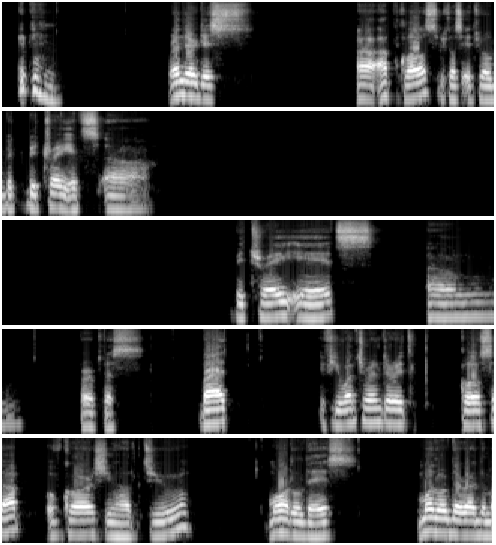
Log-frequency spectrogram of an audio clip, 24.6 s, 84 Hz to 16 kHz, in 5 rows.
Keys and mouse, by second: 4.2 z, 10.8 z, 14.9-15.6 middle drag, 16.3-17.2 shift+middle drag, 17.9 right click, 18.3 Tab, 18.9 alt+shift+z, 20.1 alt+a, 20.7 ctrl+r, 22.8 Tab, 23.0 right click, 23.3 Tab, 24.2 ctrl+r.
